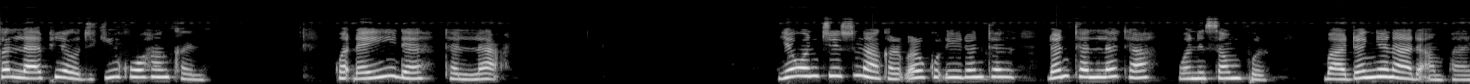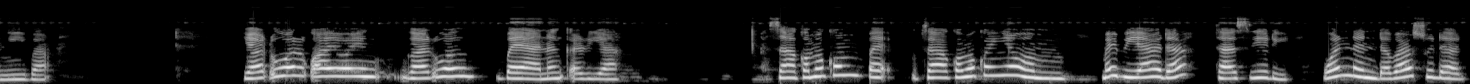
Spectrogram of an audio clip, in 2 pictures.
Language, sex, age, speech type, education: Hausa, female, 46-60, spontaneous, secondary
